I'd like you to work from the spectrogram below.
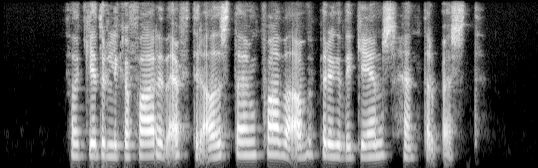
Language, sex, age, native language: Icelandic, female, 20-29, Icelandic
